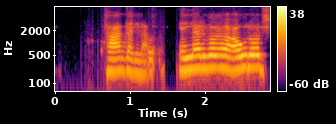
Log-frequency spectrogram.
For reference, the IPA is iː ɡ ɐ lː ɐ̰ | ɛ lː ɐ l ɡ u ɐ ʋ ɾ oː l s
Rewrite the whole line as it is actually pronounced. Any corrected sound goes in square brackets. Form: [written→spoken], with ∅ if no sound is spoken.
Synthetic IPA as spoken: [iː→aː] ɡ ɐ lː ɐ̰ | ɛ lː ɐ [l→ɾ] ɡ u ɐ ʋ ɾ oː [l→ɾ] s

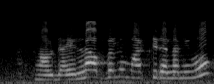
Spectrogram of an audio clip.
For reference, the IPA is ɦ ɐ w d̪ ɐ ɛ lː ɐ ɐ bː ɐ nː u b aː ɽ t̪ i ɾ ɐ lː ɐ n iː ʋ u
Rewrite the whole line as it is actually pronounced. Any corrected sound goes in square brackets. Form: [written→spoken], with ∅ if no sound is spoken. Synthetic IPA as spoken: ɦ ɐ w d̪ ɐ ɛ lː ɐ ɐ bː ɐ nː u [b→m] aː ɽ t̪ i ɾ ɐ lː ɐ n iː ʋ u

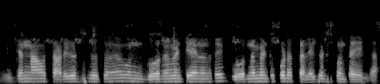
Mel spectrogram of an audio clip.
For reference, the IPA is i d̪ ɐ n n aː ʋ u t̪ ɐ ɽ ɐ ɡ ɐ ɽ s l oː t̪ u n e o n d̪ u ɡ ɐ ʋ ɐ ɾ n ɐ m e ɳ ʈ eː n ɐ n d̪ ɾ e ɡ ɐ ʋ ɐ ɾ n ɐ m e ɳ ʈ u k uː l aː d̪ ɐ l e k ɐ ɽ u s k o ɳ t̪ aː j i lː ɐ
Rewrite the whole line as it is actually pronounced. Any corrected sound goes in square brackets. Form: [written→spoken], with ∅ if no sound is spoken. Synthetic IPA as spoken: i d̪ ɐ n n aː ʋ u t̪ ɐ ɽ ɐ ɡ ɐ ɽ s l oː t̪ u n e o n d̪ u ɡ ɐ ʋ ɐ ɾ n ɐ m e ɳ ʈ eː n ɐ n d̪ ɾ e ɡ ɐ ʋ ɐ ɾ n ɐ m e ɳ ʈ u k uː [l→ɽ] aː [d̪→t̪] ɐ l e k ɐ ɽ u s k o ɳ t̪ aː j i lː ɐ

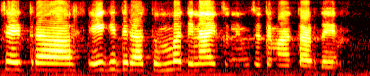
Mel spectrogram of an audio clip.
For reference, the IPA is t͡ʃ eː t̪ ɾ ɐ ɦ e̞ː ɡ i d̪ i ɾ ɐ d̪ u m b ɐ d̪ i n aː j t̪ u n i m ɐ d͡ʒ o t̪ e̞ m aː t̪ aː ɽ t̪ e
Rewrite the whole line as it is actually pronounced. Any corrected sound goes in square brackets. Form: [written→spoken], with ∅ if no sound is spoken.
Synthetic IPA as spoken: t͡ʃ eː t̪ ɾ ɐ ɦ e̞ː ɡ i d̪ i ɾ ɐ [d̪→t̪] u m b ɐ d̪ i n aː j t̪ u n i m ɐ d͡ʒ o t̪ e̞ m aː t̪ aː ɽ [t̪→d̪] e

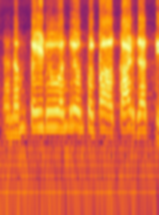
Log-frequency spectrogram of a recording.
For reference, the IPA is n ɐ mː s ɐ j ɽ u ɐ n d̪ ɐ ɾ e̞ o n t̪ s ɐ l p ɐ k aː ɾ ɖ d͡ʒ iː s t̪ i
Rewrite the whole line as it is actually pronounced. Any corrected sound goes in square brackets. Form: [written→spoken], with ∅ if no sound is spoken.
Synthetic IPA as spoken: n ɐ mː s ɐ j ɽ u ɐ n d̪ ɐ ɾ e̞ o n [t̪→d̪] s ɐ l p ɐ k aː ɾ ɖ d͡ʒ [iː→aː] s t̪ i

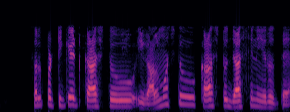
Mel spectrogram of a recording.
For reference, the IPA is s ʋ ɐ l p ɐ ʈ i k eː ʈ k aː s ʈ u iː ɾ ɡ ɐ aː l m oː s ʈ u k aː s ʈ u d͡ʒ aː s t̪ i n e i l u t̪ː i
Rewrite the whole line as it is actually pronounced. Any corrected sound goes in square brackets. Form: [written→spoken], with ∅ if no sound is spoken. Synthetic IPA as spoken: s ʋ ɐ l p ɐ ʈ i k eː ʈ k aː s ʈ u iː [ɾ→∅] ɡ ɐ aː l m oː s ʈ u k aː s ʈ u d͡ʒ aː s t̪ i n e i [l→ɾ] u t̪ː [i→e]

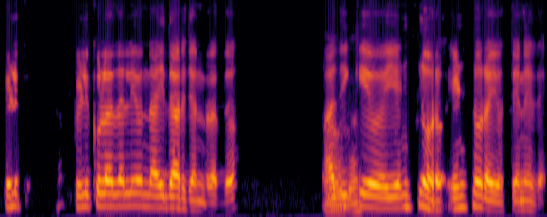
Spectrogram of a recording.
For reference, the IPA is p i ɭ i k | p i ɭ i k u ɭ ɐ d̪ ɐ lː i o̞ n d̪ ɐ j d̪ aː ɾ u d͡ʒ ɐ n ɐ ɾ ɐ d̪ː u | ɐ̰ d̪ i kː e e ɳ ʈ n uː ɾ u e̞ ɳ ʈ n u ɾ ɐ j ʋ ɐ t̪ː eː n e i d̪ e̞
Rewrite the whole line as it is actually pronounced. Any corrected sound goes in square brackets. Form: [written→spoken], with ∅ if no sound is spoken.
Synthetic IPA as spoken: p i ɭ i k | p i ɭ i k u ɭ ɐ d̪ ɐ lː i o̞ n d̪ ɐ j d̪ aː ɾ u d͡ʒ ɐ n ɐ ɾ ɐ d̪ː u | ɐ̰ d̪ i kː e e ɳ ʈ n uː ɾ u e̞ ɳ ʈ n [u→uː] ɾ ɐ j ʋ ɐ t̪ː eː n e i d̪ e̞

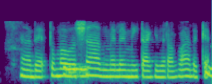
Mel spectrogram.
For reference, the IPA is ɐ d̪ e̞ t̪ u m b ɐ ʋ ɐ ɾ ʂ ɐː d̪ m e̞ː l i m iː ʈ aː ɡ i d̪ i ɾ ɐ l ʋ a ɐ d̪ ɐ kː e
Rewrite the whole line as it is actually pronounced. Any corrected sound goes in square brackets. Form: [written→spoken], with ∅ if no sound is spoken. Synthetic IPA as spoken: ɐ d̪ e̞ t̪ u m b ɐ ʋ ɐ ɾ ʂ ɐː d̪ m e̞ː l [i→e] m iː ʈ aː ɡ i d̪ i ɾ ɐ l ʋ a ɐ d̪ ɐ kː e

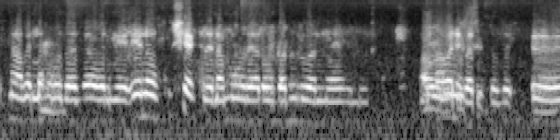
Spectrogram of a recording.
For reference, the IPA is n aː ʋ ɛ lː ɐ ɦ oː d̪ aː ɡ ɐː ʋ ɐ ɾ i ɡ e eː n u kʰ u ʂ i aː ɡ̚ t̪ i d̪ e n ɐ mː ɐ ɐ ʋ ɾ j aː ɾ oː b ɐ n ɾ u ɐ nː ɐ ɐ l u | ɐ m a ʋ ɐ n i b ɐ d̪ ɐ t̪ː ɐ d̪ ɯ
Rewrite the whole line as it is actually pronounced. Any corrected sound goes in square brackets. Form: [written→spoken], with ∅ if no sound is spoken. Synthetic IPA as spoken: n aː ʋ ɛ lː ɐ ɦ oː d̪ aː ɡ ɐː ʋ ɐ ɾ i ɡ e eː n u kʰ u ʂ i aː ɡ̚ t̪ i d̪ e n ɐ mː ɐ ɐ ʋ ɾ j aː ɾ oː b ɐ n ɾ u ɐ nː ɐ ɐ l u | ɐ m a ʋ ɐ n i b ɐ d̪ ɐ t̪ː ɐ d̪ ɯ

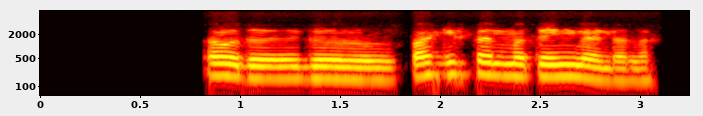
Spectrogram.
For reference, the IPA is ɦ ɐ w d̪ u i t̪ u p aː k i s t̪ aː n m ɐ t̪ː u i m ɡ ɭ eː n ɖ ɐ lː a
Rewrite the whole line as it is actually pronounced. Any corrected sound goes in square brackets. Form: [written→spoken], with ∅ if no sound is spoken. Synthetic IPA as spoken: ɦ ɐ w d̪ u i [t̪→d̪] u p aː k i s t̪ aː n m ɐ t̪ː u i [m→ŋ] ɡ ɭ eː [n→ɳ] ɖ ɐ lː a

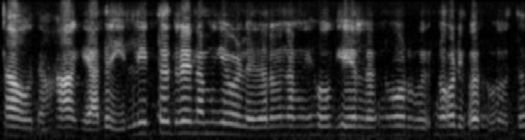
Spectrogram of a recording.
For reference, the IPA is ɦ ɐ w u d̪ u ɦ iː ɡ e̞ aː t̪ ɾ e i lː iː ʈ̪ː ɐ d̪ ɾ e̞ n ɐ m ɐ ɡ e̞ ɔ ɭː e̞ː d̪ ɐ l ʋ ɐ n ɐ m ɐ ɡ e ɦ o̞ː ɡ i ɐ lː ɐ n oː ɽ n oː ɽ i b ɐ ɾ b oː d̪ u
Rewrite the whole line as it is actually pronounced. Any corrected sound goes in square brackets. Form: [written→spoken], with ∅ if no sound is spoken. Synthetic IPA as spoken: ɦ ɐ w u d̪ u ɦ [iː→aː] ɡ e̞ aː [t̪→d̪] ɾ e i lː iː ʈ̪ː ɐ d̪ ɾ e̞ n ɐ m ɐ ɡ e̞ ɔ ɭː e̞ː d̪ ɐ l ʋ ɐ n ɐ m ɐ ɡ e ɦ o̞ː ɡ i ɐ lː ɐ n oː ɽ n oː ɽ i b ɐ ɾ b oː d̪ u

